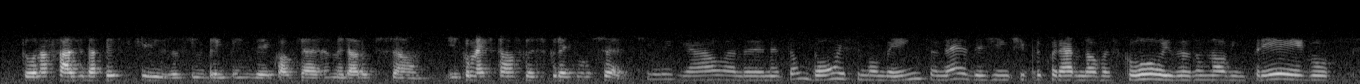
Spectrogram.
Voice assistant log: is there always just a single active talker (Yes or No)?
Yes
